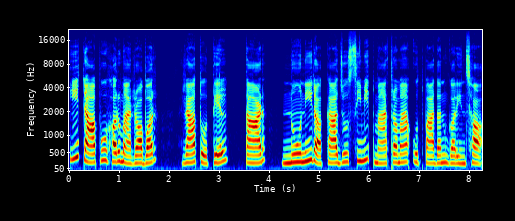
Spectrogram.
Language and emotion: Nepali, neutral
